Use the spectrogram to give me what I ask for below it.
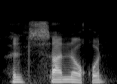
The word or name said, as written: nsanoqon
